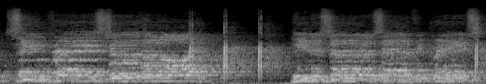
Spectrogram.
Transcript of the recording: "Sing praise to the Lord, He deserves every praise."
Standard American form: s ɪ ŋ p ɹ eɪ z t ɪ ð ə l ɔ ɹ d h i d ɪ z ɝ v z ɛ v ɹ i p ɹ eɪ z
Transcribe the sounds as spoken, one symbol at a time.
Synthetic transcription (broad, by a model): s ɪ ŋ p ɹ eɪ z t ɪ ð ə n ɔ h i d ɪ z ɝ v z ɛ v ɹ i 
